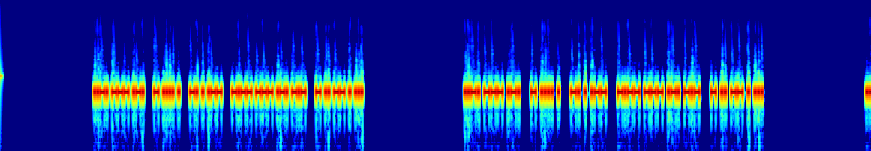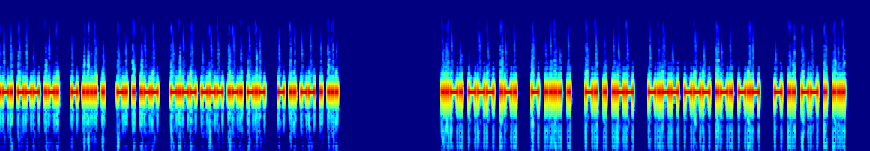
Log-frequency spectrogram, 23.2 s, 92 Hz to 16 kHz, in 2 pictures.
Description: Morse code, heard as a keyed tone, about 48 wpm, 700 Hz. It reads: FOR THE NEW YORK TIMES FOR THE NEW YORK TIMES FOR THE NEW YORK TIMES FOR THE NEW YORK TIMES
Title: Speed-Racing - Sets of 5 Words 40wpm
